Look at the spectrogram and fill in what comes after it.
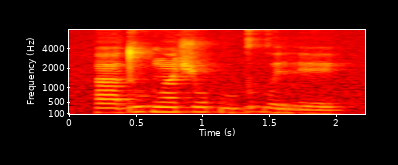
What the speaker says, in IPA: a˨du˦ɡʷã˦ ʃo˦ɓu˨ ɡʊ˦ɡʷe˨ re˨

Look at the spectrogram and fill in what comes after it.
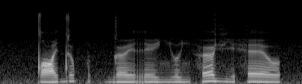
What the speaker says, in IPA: tˤedʊp | ɡœe̯re ʎʊʎ hœvʲe hɛo̯

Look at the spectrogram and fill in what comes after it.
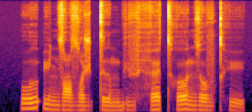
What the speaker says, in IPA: wuʔynzə˞zˤyʒ tɯmbyv hə tʰonzovkʰy

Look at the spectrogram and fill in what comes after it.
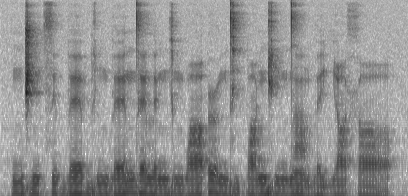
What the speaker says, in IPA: nd͡ʒĩt͡sɪbɛbi mbɛndɛ lɛŋɡɪmbɑʔə˞ ndi bɑŋɡi ndã bɛʎɑxɑ

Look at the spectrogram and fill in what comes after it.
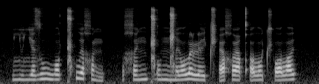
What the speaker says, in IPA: ʎɔʎæzu wɔǁʰue̯χøŋ | χeŋ ɡ͡ǁɔo̯ŋ͡ǁeo̯lˠe ɭe t͡ʃʼæχøe̯qʼølˠu t͡ʃʼɔlˠe

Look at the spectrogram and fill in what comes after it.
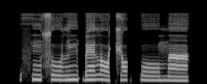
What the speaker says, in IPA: fũ˧so˧ lĩ˦˨ɓɛ˦lɔ˨t͡ʃɔ˦ k͡poː˧mã˧

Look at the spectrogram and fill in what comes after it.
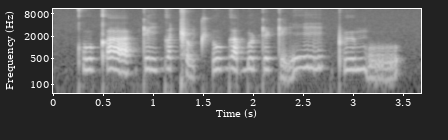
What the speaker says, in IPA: kʼukʼɐ | ʈiɡɐǁṵ t͡ʃʼuɡɐɓuʈi ʈḭɦi | pʼʉ mṵ

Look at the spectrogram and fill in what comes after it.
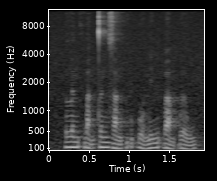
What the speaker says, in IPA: lə˧nhwa̰˧˨nt̪ə˧nza˧˩ŋ ɓṵ˧˥ɓo˧˩ni˨˦ŋ ɓa˧˩mɓə˧˩˨w

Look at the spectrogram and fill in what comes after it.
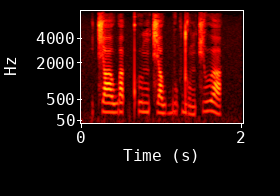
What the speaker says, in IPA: t͡ɕaː˧wa˦˥k̚ pʰɯ˧ŋt͡ɕa˧w bu˦˥ʔdu˩˦nt͡ɕɯ˥˩a̯

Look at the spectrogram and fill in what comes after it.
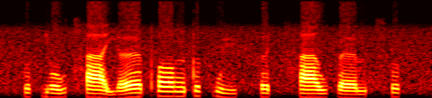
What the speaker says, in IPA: kʊ˨k̚jo˨˥wt͡sʰaː˨˩j œː˧pʰɔː˥ŋt̪ʊ˥k̚ wyː˨˥k̚hɵ˧t̚t͡sʰaː˧wpœː˨m t͡sʰʊ˥k̚

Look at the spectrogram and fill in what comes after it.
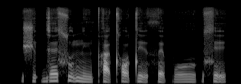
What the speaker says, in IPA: ʃɪ˦ʔ ɡɛ˦sʰṵ˦˨ nĩ˨pʰä̰˦˨tʰɔ̰˦˨ tḛ˦˨ɪ̯ θɛ̰˦˨po˦ʊ̯ | sḛ˦˨

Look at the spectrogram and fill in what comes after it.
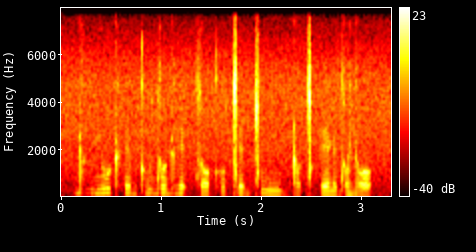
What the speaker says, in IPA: ɖʱɯbɳu ʈʰɛbkʼudo ɖʱɛʔ t͡sɔ kʼoǀɛbǀu ŋubʈɔǀʰɛɳ ədɔjɔ

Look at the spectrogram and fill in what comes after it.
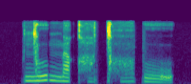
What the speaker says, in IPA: ŋ͡ǀuŋ͡mɛqʰɔ̤ ǀʰɔ̤ pu

